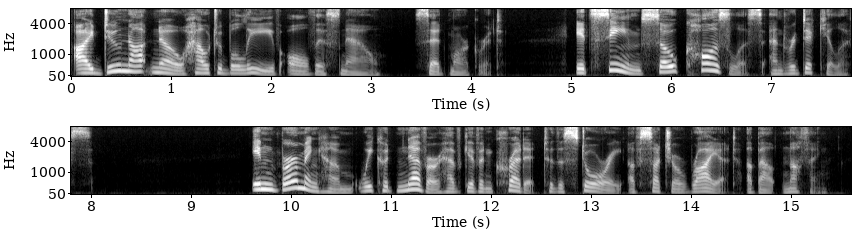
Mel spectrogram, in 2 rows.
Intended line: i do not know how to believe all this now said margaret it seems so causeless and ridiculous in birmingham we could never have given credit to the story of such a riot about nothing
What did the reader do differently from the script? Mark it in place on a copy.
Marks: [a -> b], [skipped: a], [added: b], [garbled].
i do not know how to believe all this now said margaret it seems so causeless and ridiculous in birmingham we could never have given credit to the story of such a riot about nothing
